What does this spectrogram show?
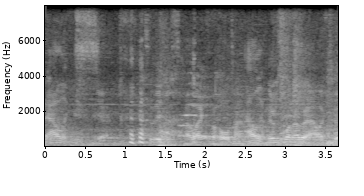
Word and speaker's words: Alex: My name the entire time was Alec. Because I refused to pronounce the X. Oh, yeah, because you have an XS sound to it, Alex.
